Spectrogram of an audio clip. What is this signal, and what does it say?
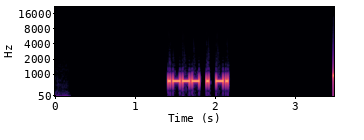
Morse code, heard as a keyed tone, about 37 wpm, 700 Hz. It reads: JEN
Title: USA Common Names - Max 4 Letters - 40wpm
